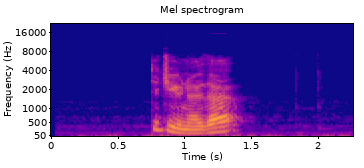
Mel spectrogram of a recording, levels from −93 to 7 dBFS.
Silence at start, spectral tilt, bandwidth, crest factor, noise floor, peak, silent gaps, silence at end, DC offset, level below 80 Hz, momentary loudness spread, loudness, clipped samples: 0.75 s; -6.5 dB/octave; 7.6 kHz; 18 dB; -59 dBFS; -8 dBFS; none; 0.9 s; under 0.1%; -60 dBFS; 14 LU; -23 LUFS; under 0.1%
